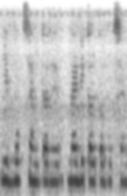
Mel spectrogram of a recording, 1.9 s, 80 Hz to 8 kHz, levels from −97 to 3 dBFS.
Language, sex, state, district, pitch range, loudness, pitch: Urdu, female, Andhra Pradesh, Anantapur, 235-245 Hz, -28 LUFS, 240 Hz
